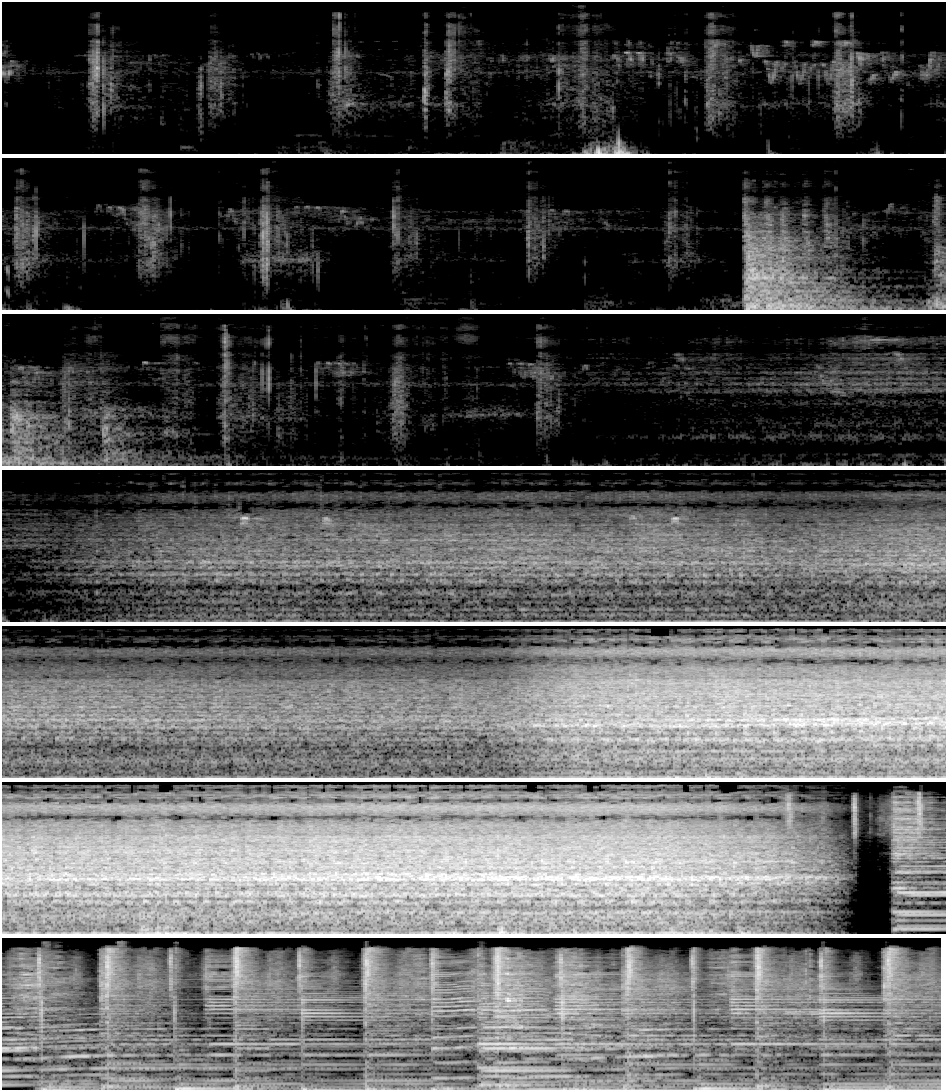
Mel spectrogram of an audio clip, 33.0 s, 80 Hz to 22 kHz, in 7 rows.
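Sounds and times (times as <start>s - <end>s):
truck engine rumbling: 8.3s - 27.9s.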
